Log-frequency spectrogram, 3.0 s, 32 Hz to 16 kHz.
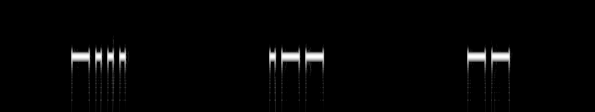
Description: Morse code, heard as a keyed tone, about 40 wpm, 700 Hz. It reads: B W M
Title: USA Call Signs - 6 Characters - 8x Character Spacing - 40wpm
